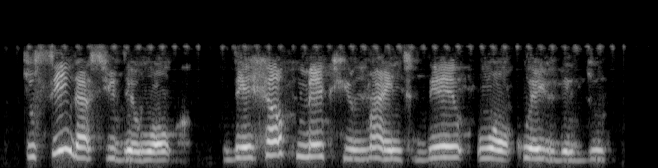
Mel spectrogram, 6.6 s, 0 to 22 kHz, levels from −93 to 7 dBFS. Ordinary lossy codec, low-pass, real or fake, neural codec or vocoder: none; 7.2 kHz; fake; codec, 16 kHz, 8 kbps, FunCodec, trained on Chinese and English, 25 frames a second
